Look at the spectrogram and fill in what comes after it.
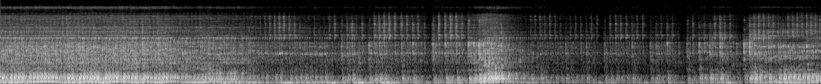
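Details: YX-1 160 four-stroke single revving and settling, with a light metallic clatter and floating ring that come and go with speed. Fully rebuilt with valves adjusted; small piston-pin play, no conrod or cam play, but the cam came out easily with its bearings; slight ringless piston play. Source unknown.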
